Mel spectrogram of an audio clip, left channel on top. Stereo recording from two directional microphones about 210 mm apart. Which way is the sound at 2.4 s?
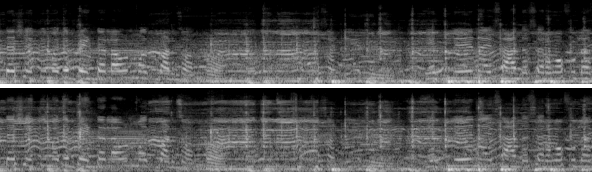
40° left (ahead or behind).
